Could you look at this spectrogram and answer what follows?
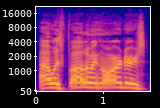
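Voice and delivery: very high, anguished cry; desperate high-pitched protest; agonized plea. A narrator's reading. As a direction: plead through searing pain. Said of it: "his scorched face contorted in agony".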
